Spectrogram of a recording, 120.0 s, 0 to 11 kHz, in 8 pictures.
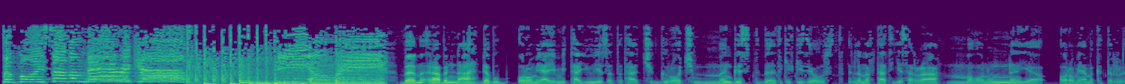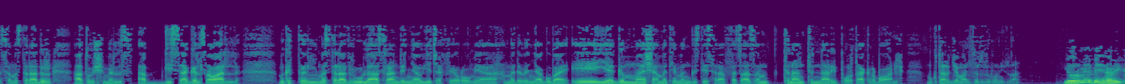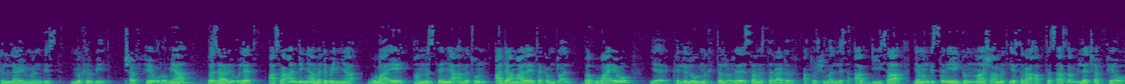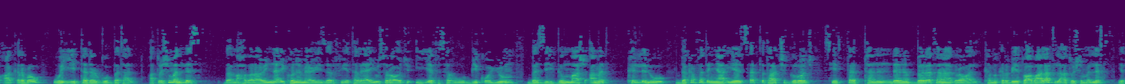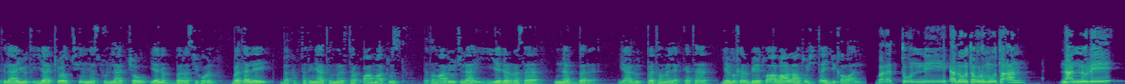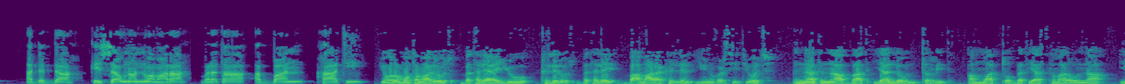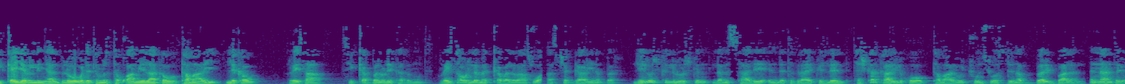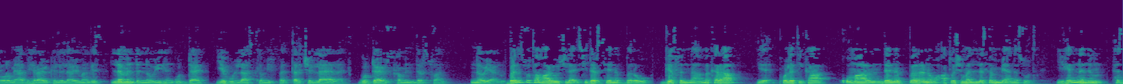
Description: በምዕራብ እና ደቡብ ኦሮሚያ የሚታዩ የፀጥታ ችግር መንግሥት በጥቂት ግዜ ውስጥ ለመፍታት እየሰራ መሆኑን የኦሮሚያ ምክትል ርዕሰ መስተዳደር አቶ ሽመልስ አብዲሳ ገለፁ። አቶ ሽመልስ ለ11ኛ የጨፌ ኦሮሚያ መደበኛ ጉባኤ ዛሬ የግማሽ ዓመት የመንግሥት ሥራ አፈጻጸም አቅርበዋል።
